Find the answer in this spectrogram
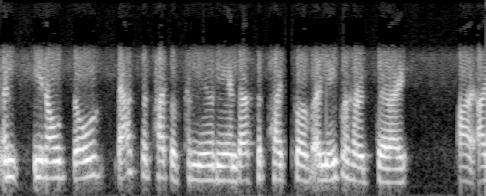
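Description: The woman's voice sits fairly low in pitch, and her intonation stays fairly even. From Hmong refugee camp in Thailand, raised in US. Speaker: congressional candidate and teacher. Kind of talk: interview. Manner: hesitant, many fillers.

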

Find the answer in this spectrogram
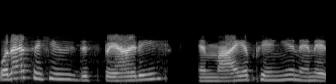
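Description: A woman with an ordinary speaking voice and ordinary pitch variation. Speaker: charter school founder and executive. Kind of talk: interview.

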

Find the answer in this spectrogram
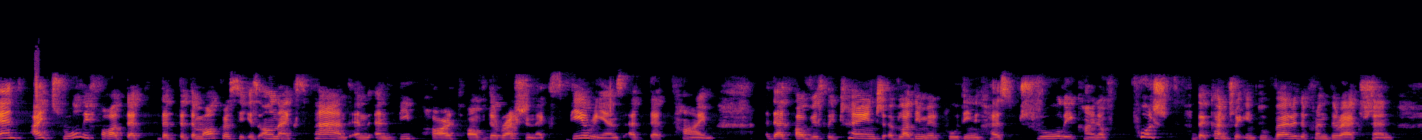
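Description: Speaking with hardly any pauses, a woman keeps going. Her pitch varies in an ordinary way. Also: medium pitch for a woman, moderate pace, very even loudness. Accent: Polish. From Poland. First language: Polish. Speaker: energy security expert. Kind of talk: interview conversation. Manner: hesitant, many fillers.

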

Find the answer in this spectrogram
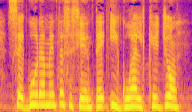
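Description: At a fairly slow pace, a woman speaks. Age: 30s. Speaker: podcast host. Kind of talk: personal monologue podcast.

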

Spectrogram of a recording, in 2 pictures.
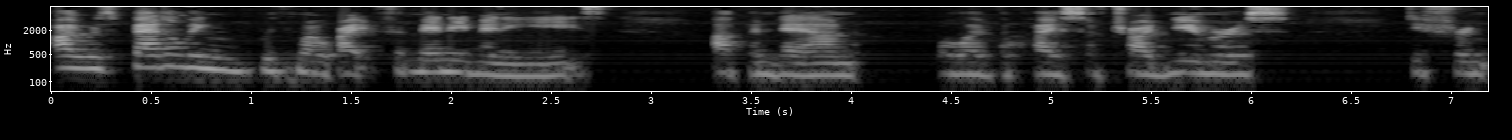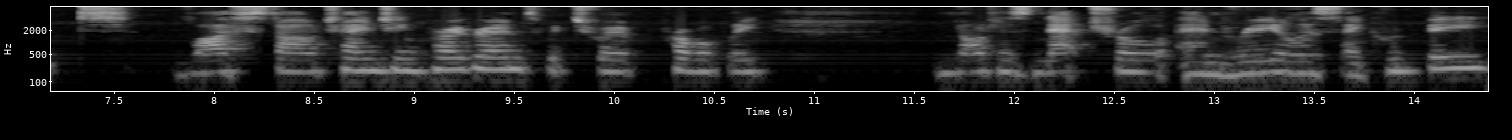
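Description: The voice is somewhat breathy, moving at a moderate pace with ordinary pitch variation in a dry, close sound with no echo. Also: woman, fairly low pitch for a woman. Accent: Australian. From Australia, Melbourne. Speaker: nurse. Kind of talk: interview.

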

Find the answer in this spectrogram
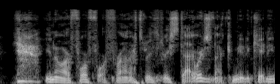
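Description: A man is speaking. His voice is somewhat breathy. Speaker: sports radio host. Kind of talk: casual chat. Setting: remote from hotel.

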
